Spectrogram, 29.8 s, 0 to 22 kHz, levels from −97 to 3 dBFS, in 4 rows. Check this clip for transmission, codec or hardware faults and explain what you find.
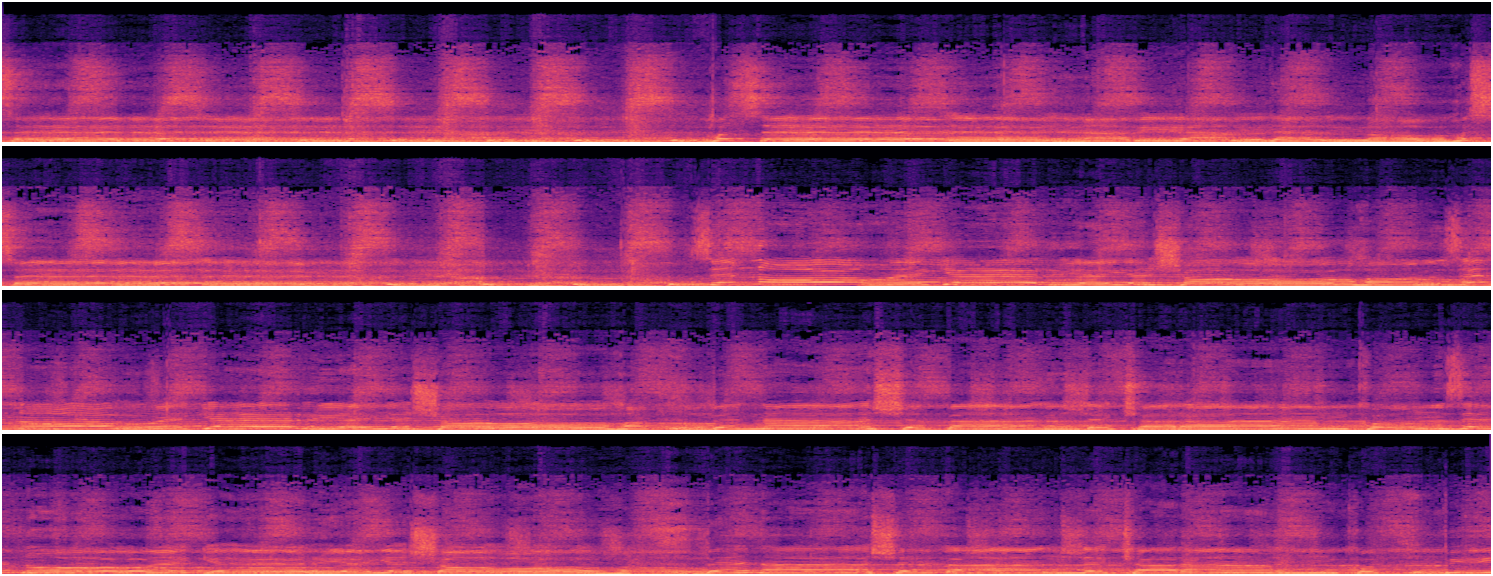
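Gain pumping runs through the whole clip. The level ducks by around 5 dB under each loud sound. The likely cause is excess gain feeding a fast limiter. A waveform shows a flattened, squashed envelope.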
